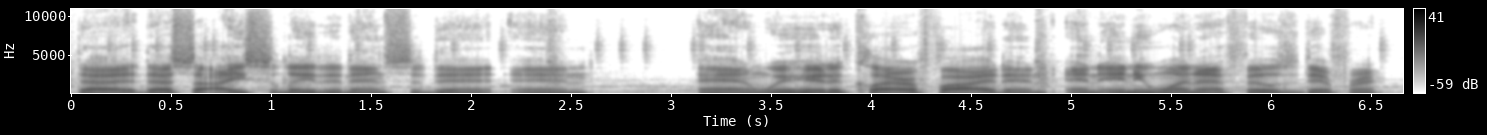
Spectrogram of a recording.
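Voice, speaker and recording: A man co-hosting a talk show, speaking conversationally in a measured, diplomatic way. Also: on the low side, steady tone, fairly bright tone, soft background music.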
